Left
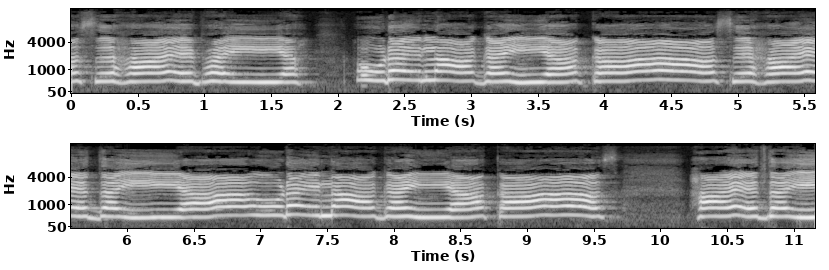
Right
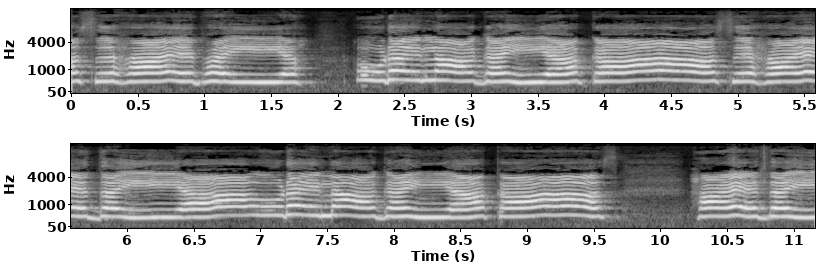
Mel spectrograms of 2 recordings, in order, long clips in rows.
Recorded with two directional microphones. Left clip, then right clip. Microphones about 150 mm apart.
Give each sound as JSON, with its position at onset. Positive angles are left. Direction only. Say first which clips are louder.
{"t": 0.0, "sound": "female singing", "louder": "left 1 dB", "side_deg": 20}
{"t": 2.1, "sound": "child singing", "louder": "left 1 dB", "side_deg": 20}
{"t": 10.2, "sound": "music", "louder": "left 1 dB", "side_deg": 45}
